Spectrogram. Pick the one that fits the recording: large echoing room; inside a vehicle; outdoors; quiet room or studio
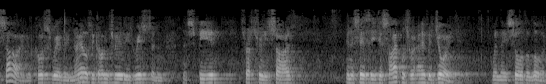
large echoing room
